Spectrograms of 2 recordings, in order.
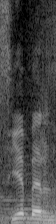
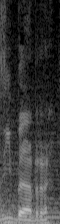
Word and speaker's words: Sieber: I w dolnym prawym rogu niemiecki Showtime, czyli Tobias Sieber. To tak się czytało jego nazwisko. Sieber, Sieber. Co kraj, to inna oczywiście wymowa.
